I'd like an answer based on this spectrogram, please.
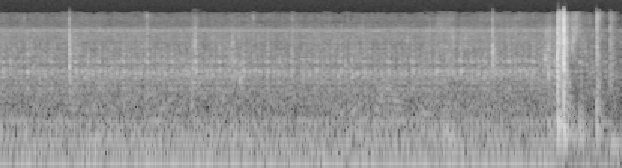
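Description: Fishing boat's engine running steadily as a low rumble, with one sharp knock near the end.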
